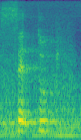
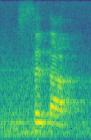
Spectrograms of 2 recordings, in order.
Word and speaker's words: setup: a setop pronuncia-se setup nós teremos aula específica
